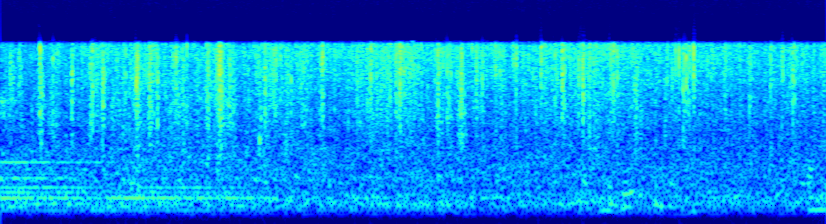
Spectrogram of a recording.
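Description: The last sung chord of the choir dies away in the echoing cathedral over the first couple of seconds. Scattered shuffles, footsteps and small knocks follow as clergy and congregation move about, with a long reverberation.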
